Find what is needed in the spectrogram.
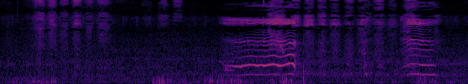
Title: Baby teething sounds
